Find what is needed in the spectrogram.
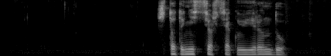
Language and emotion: Russian, angry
